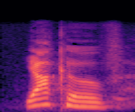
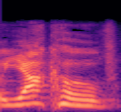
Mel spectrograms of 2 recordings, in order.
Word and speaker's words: Yaakov: I've really enjoyed actually teaching on James, or as my father-in-law likes to remind you and me, his name is Jacob. What? – Yaakov. – I don't even know how to say it. So Yaakov. So it's Jacob, basically. His original name was Yaakov. If he was here and speaking Hebrew, he would say that.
